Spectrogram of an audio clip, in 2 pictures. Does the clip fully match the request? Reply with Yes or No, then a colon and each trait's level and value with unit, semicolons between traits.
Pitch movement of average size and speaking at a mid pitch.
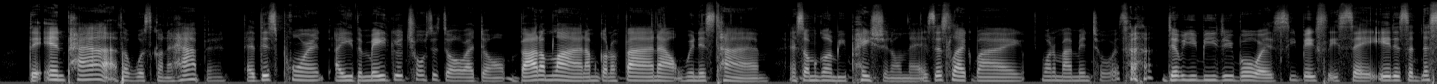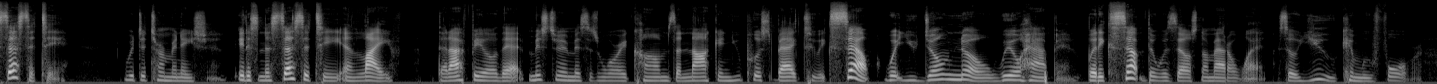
Yes: average, 3.2 semitones; medium, 180 Hz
